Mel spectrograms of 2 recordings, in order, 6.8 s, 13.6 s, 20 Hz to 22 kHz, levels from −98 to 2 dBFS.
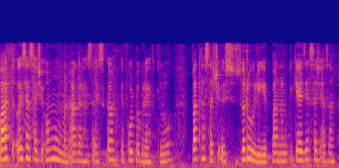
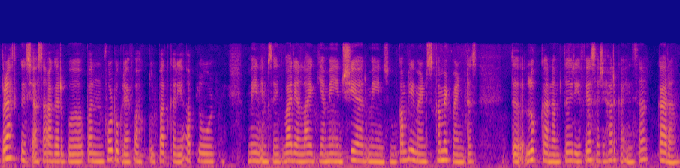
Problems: none marked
